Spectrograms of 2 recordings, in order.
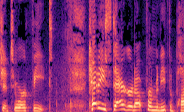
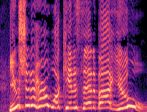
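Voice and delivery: high, sing-song smugness; self-satisfied high character voice; smug; 13 semitones higher than usual. A narrator's reading. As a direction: tattle smugly, pitched way up. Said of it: "Lucretia told Lupin smugly".

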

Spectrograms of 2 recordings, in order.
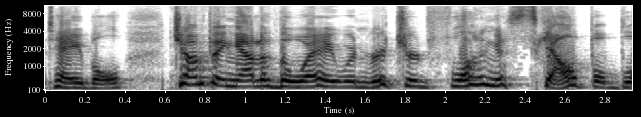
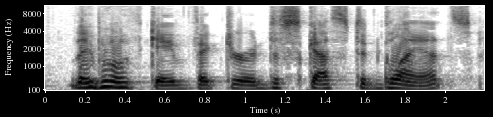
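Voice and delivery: usual speaking voice

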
